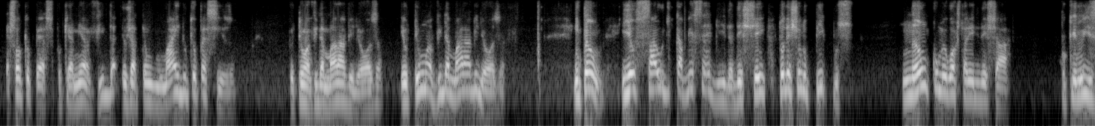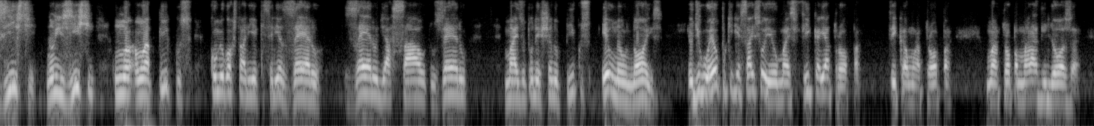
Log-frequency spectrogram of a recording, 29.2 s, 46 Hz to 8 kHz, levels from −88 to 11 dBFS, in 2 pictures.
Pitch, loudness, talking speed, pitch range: 165 Hz, -16 LUFS, 185 wpm, 145-200 Hz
